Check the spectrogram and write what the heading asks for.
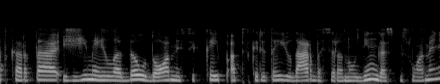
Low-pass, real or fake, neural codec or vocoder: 5.4 kHz; real; none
